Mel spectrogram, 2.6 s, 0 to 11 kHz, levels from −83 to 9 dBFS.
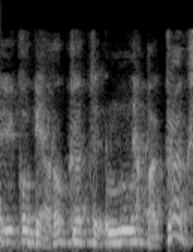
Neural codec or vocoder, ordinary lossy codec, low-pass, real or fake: codec, 16 kHz, 2 kbps, FunCodec, trained on Chinese and English, 25 frames a second; AAC, 32 kbps; 7.2 kHz; fake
